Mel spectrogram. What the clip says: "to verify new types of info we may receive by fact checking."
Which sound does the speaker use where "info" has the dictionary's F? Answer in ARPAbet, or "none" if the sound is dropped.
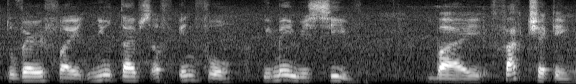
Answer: F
